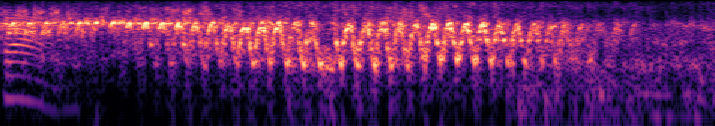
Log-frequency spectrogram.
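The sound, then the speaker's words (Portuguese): A police car siren on the street, loud and steady, its piercing tone rising at first and then warbling rapidly throughout, over a muffled layer of street noise. “Um carro de polícia aqui que eu tô na rua.”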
